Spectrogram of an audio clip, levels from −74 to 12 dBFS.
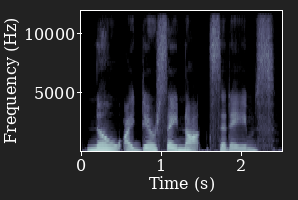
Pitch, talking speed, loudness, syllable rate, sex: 190 Hz, 165 wpm, -17 LUFS, 3.6 syllables/s, female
